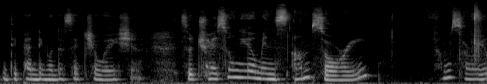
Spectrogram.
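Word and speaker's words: 죄송해요: But, I just want to emphasize that again, we don't say hae, we say ae to make it smoother.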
